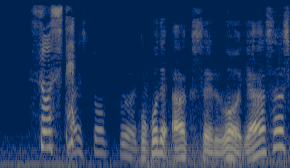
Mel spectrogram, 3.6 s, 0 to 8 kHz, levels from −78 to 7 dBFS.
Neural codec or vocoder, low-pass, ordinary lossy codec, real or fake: none; 7.2 kHz; none; real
